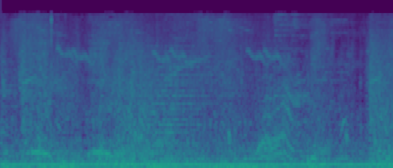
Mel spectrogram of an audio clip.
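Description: A star chime rings out.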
